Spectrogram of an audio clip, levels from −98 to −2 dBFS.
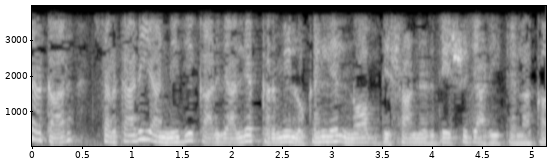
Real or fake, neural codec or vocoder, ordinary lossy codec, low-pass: real; none; AAC, 24 kbps; 3.6 kHz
